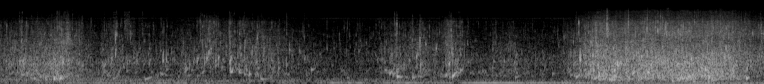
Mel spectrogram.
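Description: Rushing river water, a steady noisy wash that grows louder and rougher about six seconds in.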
